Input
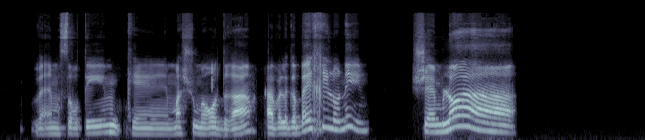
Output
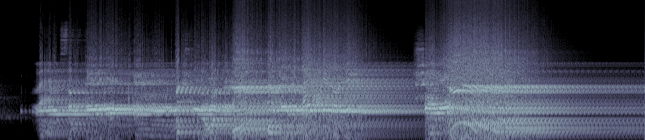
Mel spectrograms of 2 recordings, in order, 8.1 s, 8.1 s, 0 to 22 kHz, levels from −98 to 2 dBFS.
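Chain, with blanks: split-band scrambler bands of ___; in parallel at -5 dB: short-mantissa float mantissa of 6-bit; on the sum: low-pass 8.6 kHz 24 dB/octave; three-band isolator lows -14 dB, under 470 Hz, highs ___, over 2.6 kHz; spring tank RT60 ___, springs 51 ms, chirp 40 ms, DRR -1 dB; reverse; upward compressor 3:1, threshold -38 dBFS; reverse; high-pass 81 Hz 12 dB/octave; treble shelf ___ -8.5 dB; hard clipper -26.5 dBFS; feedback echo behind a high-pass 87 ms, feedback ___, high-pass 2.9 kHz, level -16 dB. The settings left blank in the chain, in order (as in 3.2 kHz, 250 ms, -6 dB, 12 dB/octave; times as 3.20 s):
500 Hz, -13 dB, 3.2 s, 4.1 kHz, 70%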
